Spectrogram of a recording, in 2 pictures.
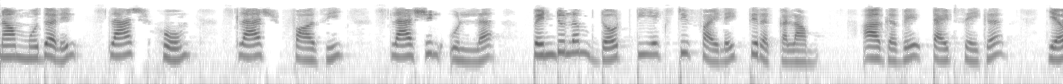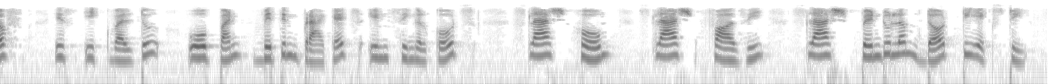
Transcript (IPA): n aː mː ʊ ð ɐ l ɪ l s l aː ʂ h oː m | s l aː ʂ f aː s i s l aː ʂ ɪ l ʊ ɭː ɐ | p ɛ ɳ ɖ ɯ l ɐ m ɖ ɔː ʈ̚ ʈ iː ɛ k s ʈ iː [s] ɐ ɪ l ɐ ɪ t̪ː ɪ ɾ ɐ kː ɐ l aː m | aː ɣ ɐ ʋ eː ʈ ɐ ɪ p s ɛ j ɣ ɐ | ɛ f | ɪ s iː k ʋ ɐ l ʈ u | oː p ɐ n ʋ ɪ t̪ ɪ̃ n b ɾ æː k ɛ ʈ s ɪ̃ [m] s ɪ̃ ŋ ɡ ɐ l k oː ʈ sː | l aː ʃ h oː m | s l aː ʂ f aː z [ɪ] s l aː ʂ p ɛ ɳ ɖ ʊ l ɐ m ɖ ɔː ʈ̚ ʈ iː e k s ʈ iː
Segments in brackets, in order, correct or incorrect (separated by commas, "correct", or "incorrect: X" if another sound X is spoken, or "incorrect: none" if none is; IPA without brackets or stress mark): incorrect: f, incorrect: n, incorrect: i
